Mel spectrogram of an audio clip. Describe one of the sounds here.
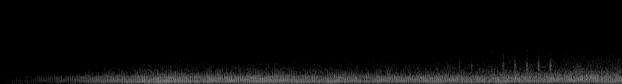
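An airship's engines drone steadily with a low hum as it fades in.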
